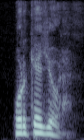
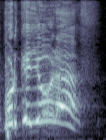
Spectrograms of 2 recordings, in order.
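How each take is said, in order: First: Low, soft mock husband asking ¿Por qué lloras?; a dull, lowered ¿Por qué lloras? from an oblivious husband; husband mumbling ¿Por qué lloras? low and soft; clueless husband. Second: High, loud mock-baffled ¿Por qué lloras?; puzzled husband. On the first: Clueless husband voiced, wife upset. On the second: Elcana voiced, puzzled at crying wife.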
